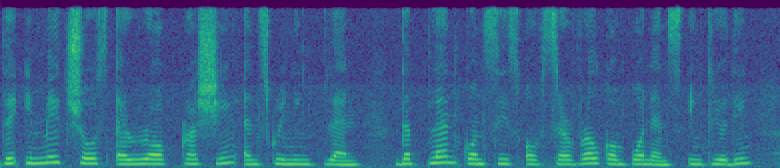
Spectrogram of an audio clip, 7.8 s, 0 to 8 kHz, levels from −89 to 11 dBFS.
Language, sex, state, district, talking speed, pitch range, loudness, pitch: English, female, Nagaland, Kohima, 125 wpm, 205-235 Hz, -16 LUFS, 215 Hz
